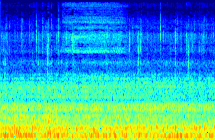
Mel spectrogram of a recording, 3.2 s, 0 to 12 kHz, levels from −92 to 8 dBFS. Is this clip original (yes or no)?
yes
